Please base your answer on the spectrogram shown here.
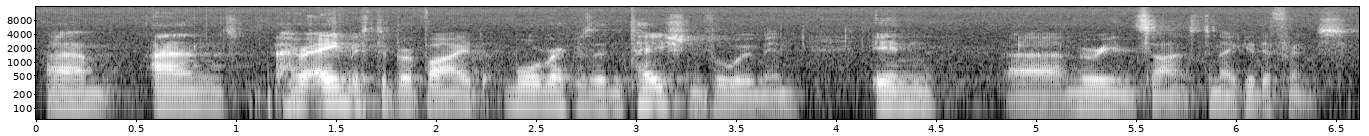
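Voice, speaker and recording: Low-voiced male panel moderator in a hall. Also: moderate pace. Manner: relaxed, with fillers, relays comments and hands over questions. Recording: reverberant hall with faint noise.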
